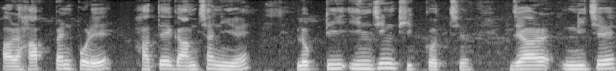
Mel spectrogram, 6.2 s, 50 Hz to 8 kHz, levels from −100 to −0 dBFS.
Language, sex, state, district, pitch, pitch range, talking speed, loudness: Bengali, male, West Bengal, North 24 Parganas, 150 Hz, 140-165 Hz, 125 wpm, -17 LUFS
